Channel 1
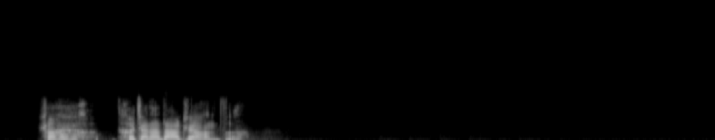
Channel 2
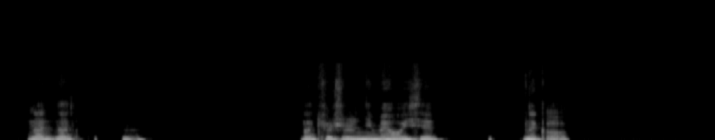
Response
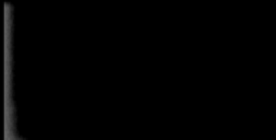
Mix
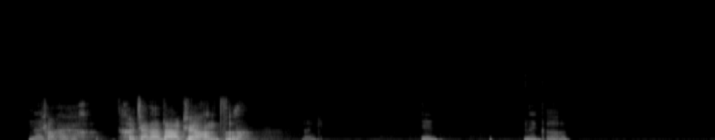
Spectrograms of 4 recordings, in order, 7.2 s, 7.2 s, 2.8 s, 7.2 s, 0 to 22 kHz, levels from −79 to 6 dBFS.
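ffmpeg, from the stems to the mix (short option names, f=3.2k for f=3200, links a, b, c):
-filter_complex "[0:a]acompressor=threshold=-21dB:ratio=6,volume=-2.5dB,afade=t=in:st=1.18:d=0.5:silence=0.251189,asplit=3[a][b][c];[b]volume=-3.5dB[d];[1:a]lowshelf=f=160:t=q:w=3:g=10.5,agate=range=-33dB:threshold=-36dB:ratio=3:detection=peak,acompressor=threshold=-33dB:ratio=4,volume=-4dB,asplit=3[e][f][g];[e]atrim=end=3.22,asetpts=PTS-STARTPTS,afade=t=out:st=3.216:d=0.004:c=hsin[h];[f]atrim=start=3.22:end=4.22,asetpts=PTS-STARTPTS,volume=0[i];[g]atrim=start=4.22,asetpts=PTS-STARTPTS,afade=t=in:d=0.004:c=hsin[j];[h][i][j]concat=n=3:v=0:a=1[k];[c]apad=whole_len=315574[l];[k][l]sidechaincompress=threshold=-54dB:ratio=8:attack=11:release=650[m];[2:a]atrim=start_sample=2205[n];[d][n]afir=irnorm=-1:irlink=0[o];[a][m][o]amix=inputs=3:normalize=0,equalizer=f=68:w=0.95:g=-4.5"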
